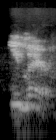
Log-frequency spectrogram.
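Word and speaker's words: Edwards-Helaire: For Clyde Edwards. Hilaire, the H is silent.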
